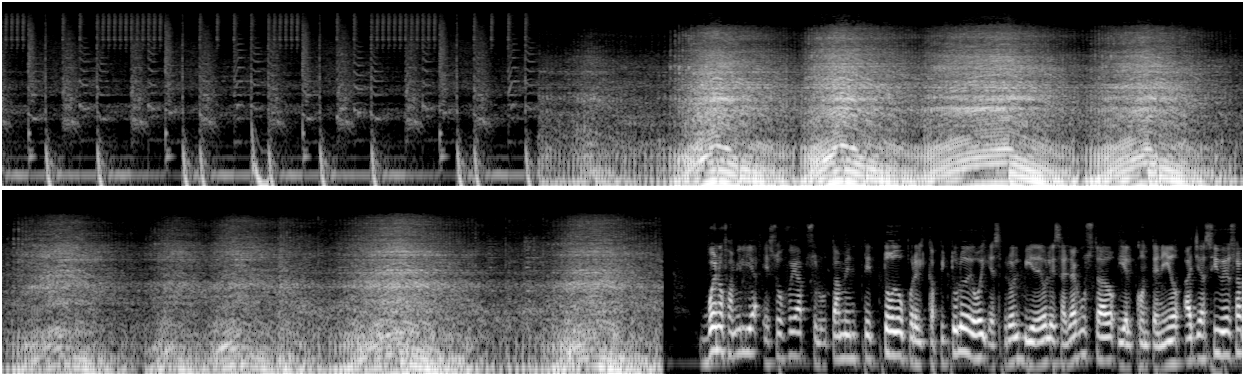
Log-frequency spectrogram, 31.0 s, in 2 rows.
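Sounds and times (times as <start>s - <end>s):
motorcycle engine revving: 0.0s - 23.8s.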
